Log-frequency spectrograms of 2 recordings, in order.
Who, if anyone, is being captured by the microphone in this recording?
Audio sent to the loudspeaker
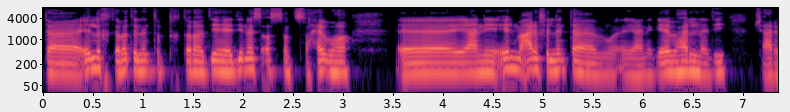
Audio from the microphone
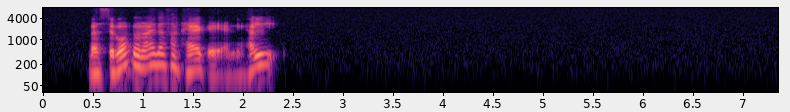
user only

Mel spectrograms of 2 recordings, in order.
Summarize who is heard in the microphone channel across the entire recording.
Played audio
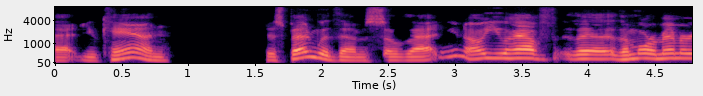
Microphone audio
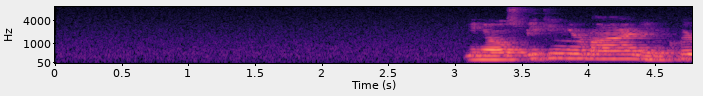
user only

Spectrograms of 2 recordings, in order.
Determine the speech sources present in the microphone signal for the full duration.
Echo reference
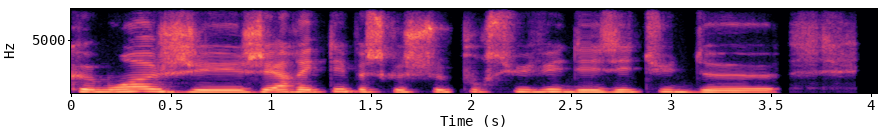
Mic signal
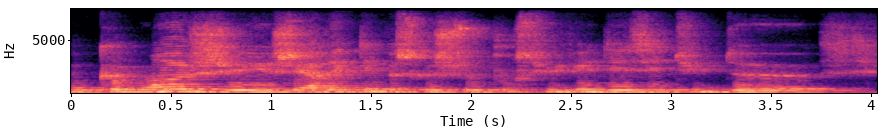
echo only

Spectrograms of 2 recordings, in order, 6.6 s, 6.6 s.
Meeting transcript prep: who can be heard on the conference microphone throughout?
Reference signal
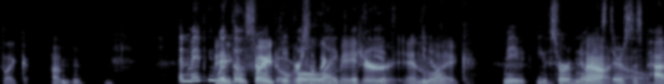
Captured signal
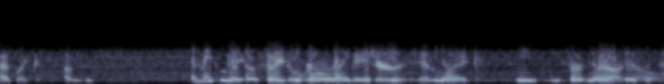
echo only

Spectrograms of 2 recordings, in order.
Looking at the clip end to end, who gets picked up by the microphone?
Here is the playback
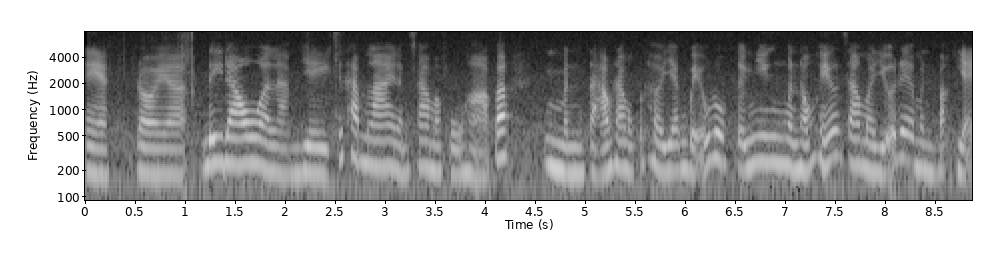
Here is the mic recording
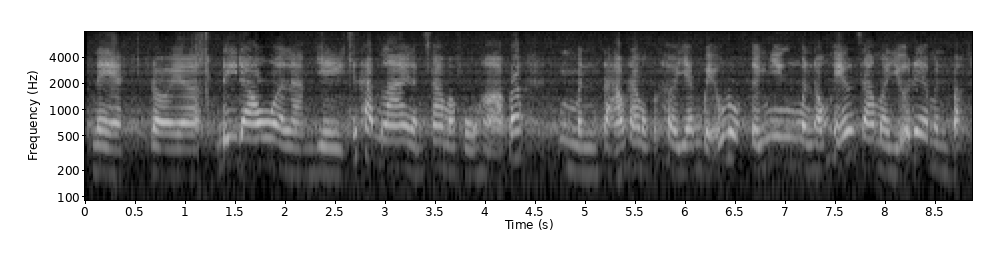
echo only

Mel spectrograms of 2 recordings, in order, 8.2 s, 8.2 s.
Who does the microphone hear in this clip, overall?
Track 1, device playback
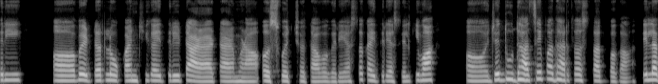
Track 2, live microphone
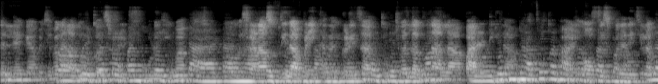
both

